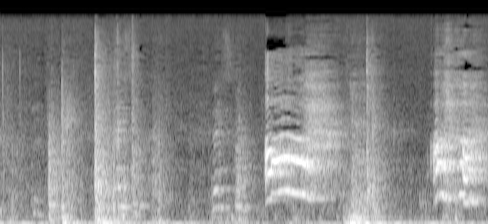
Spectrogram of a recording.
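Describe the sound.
A door is opened in a dramatic scene, with a few short clunks and thuds of the handle and latch early on, followed by people talking.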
